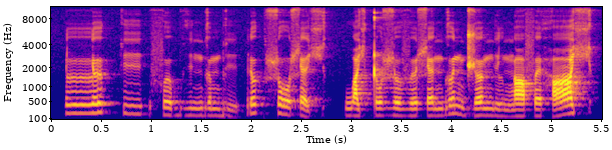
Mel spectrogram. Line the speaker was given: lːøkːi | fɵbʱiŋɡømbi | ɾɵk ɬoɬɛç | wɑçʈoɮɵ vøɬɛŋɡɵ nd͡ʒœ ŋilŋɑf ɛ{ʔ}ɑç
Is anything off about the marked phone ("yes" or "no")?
yes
